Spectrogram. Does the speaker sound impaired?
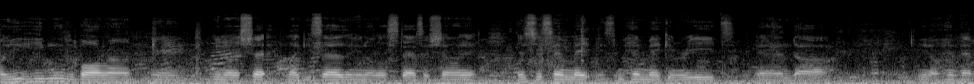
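No.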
